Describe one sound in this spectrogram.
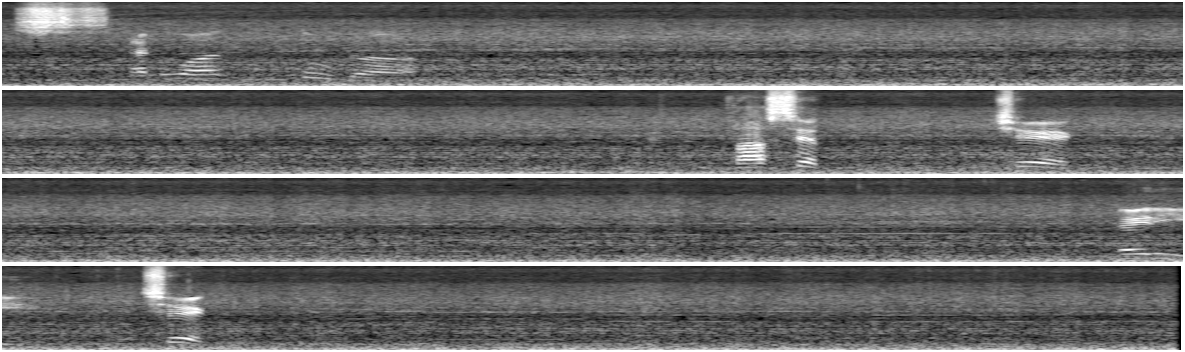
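Jet engines rumble steadily as an airliner rolls along a runway.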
